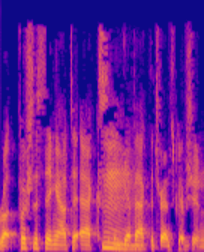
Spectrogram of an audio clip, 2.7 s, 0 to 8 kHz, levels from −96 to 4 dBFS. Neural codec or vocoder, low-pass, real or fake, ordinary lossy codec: none; 7.2 kHz; real; MP3, 32 kbps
